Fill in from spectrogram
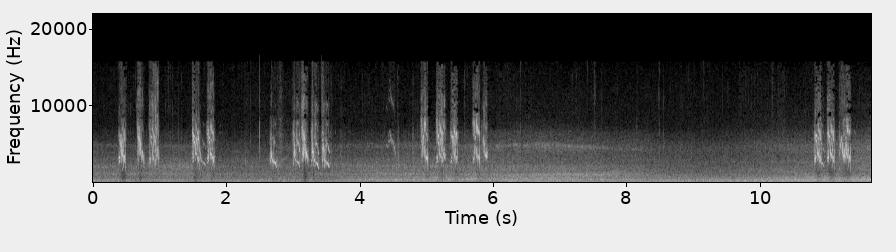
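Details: Sparrows coming to be fed at a Tenmangu shrine in Japan on 16 January 2020: short bursts of sharp, high chirps in clusters of two to four, separated by pauses, over steady low background rumble.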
